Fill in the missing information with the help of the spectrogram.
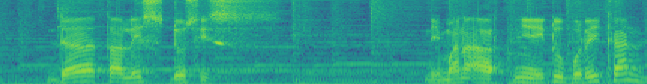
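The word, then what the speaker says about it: da tales doses: Kemudian cara pengucapannya adalah datalis dosis, di mana artinya itu berikan dengan takaran sebanyak itu.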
